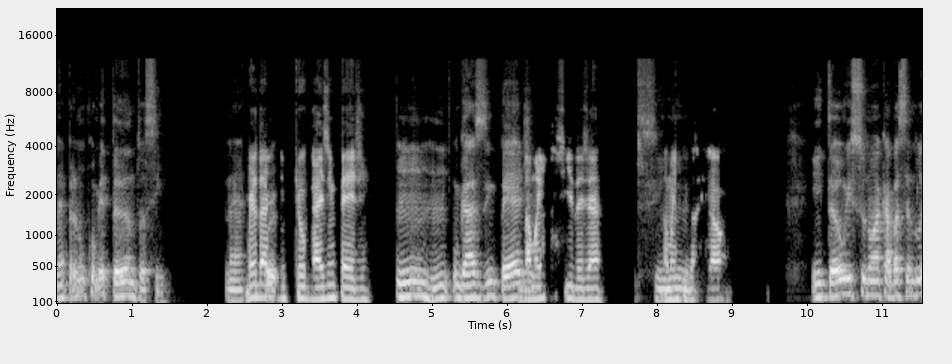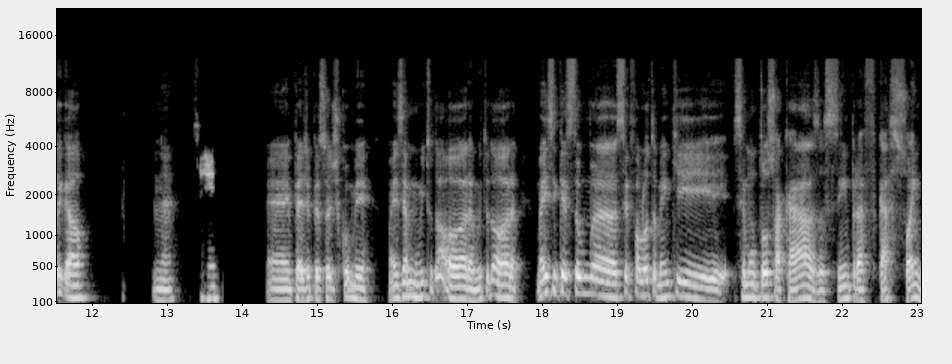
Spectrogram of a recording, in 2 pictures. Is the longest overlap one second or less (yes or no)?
yes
